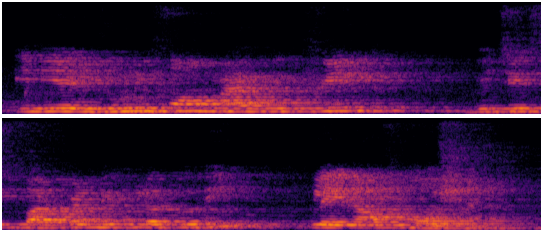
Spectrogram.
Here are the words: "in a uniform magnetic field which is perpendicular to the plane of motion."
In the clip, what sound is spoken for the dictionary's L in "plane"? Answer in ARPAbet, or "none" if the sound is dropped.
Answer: L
